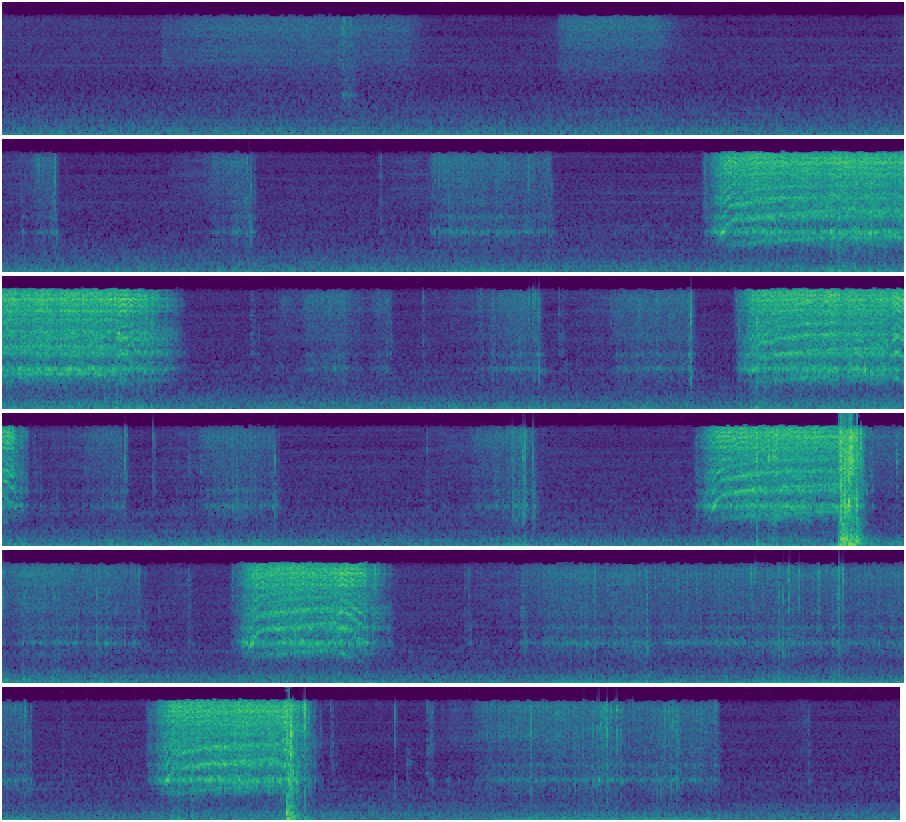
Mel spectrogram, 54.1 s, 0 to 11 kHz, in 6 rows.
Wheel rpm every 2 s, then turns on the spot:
0, 0, 0, 0, 0, 10, 10, 10, 190, 150, 20, 10, 60, 100, 10, 0, 10, 120, 10, 100, 10, 10, 10, 110, 20, 20, 0.
12-14 20-24 26-28 36-38 42-46 50-52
